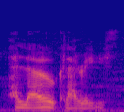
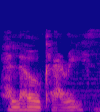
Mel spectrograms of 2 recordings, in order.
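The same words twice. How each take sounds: First: It is a more exaggerated, creepier Hannibal Lecter voice. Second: It is a mildly creepy Hannibal Lecter voice.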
